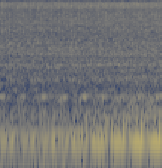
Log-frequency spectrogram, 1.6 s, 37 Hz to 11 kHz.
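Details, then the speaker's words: 2008 Chevy Avalanche 5.3 V8, cold first start after full teardown for timing chain failure: low steady idle, slight unevenness settling into an even beat as it smooths out; normal idle. "it's starting to smooth out a little bit now. Like I say, everything's got to kind of work itself out. That's not bad for this was a cold start, first start from having it all tore down."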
